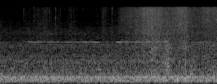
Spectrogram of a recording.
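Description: A bus engine runs steadily, heard from inside the bus, as a low hum. Over it sits a thin, steady, high-pitched tone that stops near the end, and a brief faint hiss comes just before the end.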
